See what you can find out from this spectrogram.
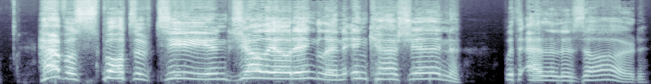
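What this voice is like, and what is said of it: Bad put-on British accent. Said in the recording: “terrible British accent”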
